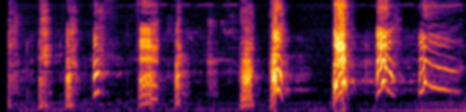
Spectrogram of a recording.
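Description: A Labrador mix puppy gives a quick run of high, yappy barks, some rising into whiny yelps.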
